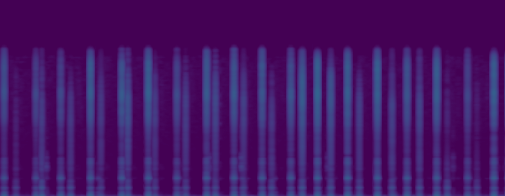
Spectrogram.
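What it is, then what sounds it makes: Metal microphone capsules tapped with fingernails. Long acrylic nail tips tap and scratch along the grooves of the ridged metal X/Y microphone capsules on a Zoom recorder. The result is a quick, uneven run of dry, sharp clicks, about three per second, each with a heavy low thump and a bright tick that stops at once. Soft scratching fills the gaps between the taps.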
